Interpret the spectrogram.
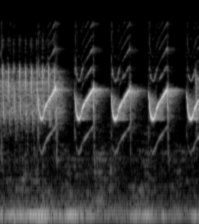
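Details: Song of a Hill prinia used for training shy cage birds: a brief rapid trill, then four bright swept whistles rising in pitch, repeated roughly every half second.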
